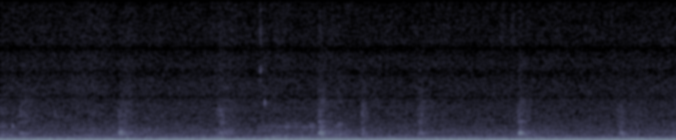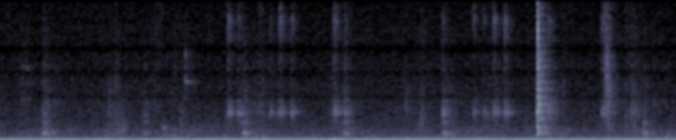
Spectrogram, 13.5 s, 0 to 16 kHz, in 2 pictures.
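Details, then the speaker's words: 42-inch Hampton Bay Landmark III Plus ceiling fan installed about 2011, running on low speed: quiet, constant low electrical buzzing hum with no pitch change; the buzz gets worse on medium and high, cause unknown. "here's low probably you're the buzzing noise it makes but gets even worse on a medium and high high is its loudest speed"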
